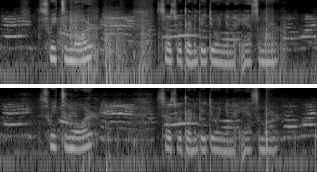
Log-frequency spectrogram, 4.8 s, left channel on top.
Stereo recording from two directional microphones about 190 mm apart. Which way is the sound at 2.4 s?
15° left (ahead or behind).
